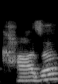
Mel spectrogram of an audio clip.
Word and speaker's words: Caza: Caza Properties was our roots. Yeah. Caza means to hunt in Spanish, right? CAZA. It's also play on words. It sounds like house, right?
